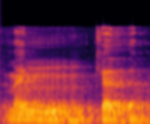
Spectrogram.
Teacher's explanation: ഇഖ്ഫാ ഹഖീഖി എന്ന നിയമമനുസരിച്ച് നൂനിനെ മറച്ചു മണിക്കണം, അവ്യക്തമാക്കി മണിച്ചുകൊണ്ട് ഉച്ചരിക്കുക. മൻ കദ്ദബ, മൻ എന്ന് ക്ലിയറാക്കരുത്.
